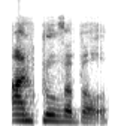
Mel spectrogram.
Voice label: "Unprovable", Indian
